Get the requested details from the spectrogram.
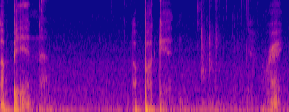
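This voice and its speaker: A whisper comes through with noticeable background noise around it. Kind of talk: ASMR talk to camera explaining topics casually. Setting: close microphone recording. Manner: casual, rambling, with filler words.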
